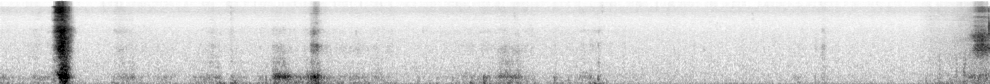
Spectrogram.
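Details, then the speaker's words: Dog with a recent cough, treated with medicine by the vet, gives a single sharp, hissy sneeze followed by softer snorts and sniffs in a quiet room. "Oh, you can hear my dog? You heard her sneeze? Or are you talking about you? I guess you're talking about her because she did just sneeze."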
